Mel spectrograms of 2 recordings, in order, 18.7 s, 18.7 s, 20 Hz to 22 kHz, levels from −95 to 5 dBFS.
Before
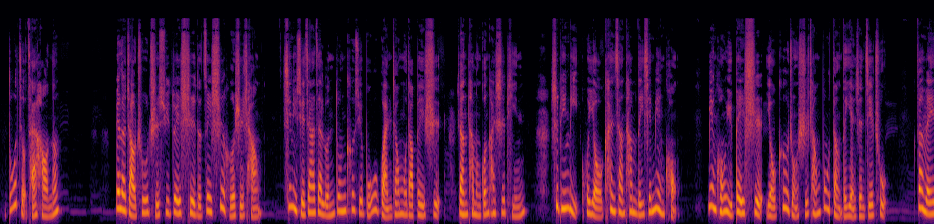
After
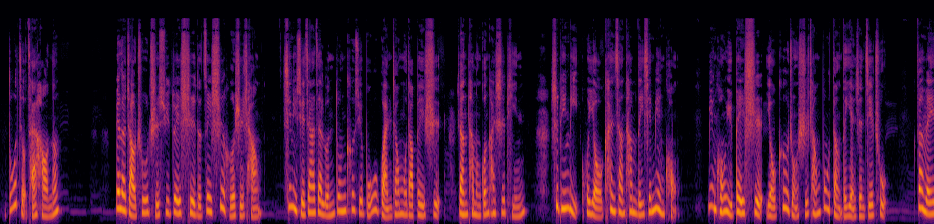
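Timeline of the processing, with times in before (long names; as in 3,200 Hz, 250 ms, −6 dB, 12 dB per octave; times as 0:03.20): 0:13.43–0:14.28: downward compressor, threshold −27 dBFS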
